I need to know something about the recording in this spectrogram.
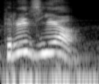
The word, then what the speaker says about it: Trezia: And how do you pronounce that? In French? Trezia.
